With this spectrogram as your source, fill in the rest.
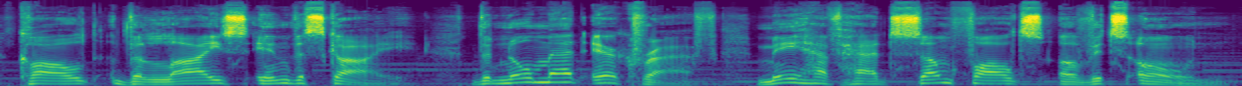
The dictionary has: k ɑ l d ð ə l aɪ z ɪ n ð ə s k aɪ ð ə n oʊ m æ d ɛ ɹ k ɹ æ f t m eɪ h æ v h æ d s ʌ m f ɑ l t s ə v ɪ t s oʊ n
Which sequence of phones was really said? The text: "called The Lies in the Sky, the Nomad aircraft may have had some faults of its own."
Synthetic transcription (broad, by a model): k ɑ l d ð ə l aɪ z ɪ n ð ə s k aɪ ð ə n oʊ m æ d ɛ ɹ k ɹ æ f t m eɪ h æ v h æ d s ʌ m f ɑ l t s ə v ɪ t s oʊ n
